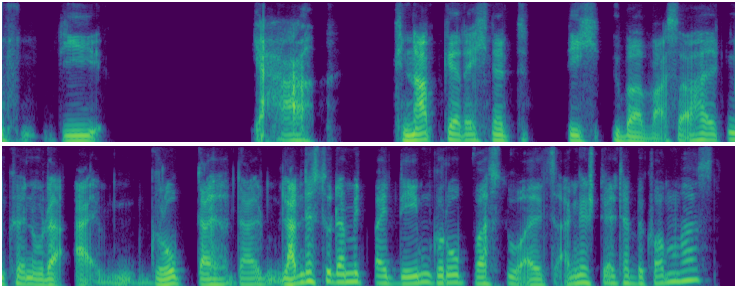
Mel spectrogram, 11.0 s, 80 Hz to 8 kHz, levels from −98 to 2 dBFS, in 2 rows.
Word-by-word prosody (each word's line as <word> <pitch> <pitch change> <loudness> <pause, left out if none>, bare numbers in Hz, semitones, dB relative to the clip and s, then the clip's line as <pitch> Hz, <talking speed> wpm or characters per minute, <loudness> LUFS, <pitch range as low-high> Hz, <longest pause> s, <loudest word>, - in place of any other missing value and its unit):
f 115 - -8 0.3
die 110 -1 +2 1.1
Ja - - +1 0.6
knapp 125 +4 +5
gerechnet 125 -3 0 0.3
dich 110 -6 0
über 100 -5 0
Wasser 90 +8 -3
halten 135 +1 -1
können 130 -2 0
oder, 115 0 +1
ah - - -1 0.4
grob 130 +4 +3
da 115 0 +2
da 120 -3 -4
landest 125 +9 +3
du 190 - +4
damit 170 0 +2
bei 150 - +1
dem 140 +4 +1
Grob, 155 0 0
was 135 -4 0
du 135 -2 -3
als 115 -1 -2
Angestellter 145 +1 -1
bekommen 145 +7 -2
hast? 215 +1 -3
130 Hz, 145 wpm, -24 LUFS, 115-150 Hz, 1.1 s, knapp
